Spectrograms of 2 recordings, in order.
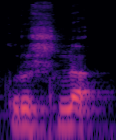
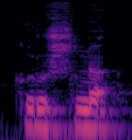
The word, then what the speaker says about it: কৃষ্ণ: আপনি উচ্চারণ করবেন উ এবং ই। ঋ রুই। মানে কৃষ্ণ বললে কেমন বলব? কৃষ্ণ। কৃষ্ণ। উ এবং ই এই দুটোর একটা মানে কি বলব মিশ্রণ শোনাবে একটা কথা বলব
